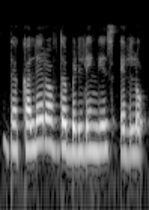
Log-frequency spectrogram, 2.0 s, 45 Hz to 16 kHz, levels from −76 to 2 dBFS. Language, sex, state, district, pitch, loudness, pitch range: English, female, Karnataka, Bangalore, 245 Hz, -15 LUFS, 235-270 Hz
